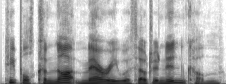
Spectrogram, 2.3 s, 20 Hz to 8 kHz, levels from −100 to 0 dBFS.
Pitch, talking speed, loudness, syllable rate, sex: 140 Hz, 160 wpm, -17 LUFS, 5.7 syllables/s, male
